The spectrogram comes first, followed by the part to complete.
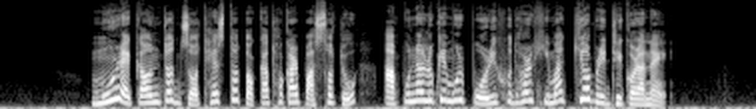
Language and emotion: Assamese, angry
